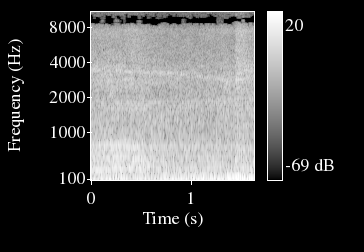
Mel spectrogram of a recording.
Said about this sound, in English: Oh, that traffic. That didn't go good.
